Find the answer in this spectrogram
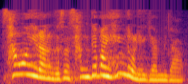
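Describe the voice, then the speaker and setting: A woman giving a lecture, acting out quoted dialogue as she goes. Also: very fast. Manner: acts out quoted dialogue with lively pitch swings.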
